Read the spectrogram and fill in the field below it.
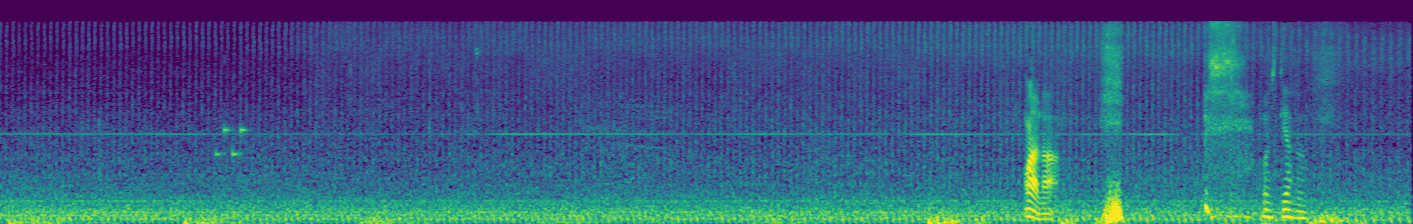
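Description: A helicopter's rotor thuds steadily in the distance.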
